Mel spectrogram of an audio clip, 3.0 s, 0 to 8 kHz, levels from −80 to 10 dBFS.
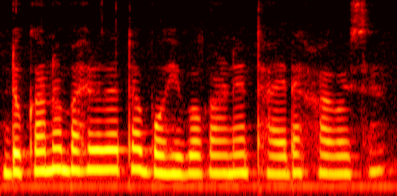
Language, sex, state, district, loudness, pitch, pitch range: Assamese, female, Assam, Kamrup Metropolitan, -16 LUFS, 250 Hz, 240-280 Hz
